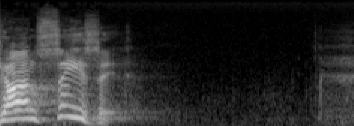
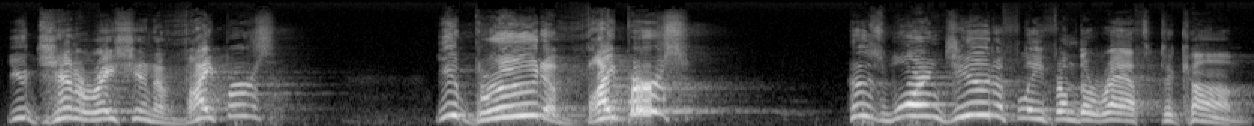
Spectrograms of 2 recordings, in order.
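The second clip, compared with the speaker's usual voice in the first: John's rebuke; 5 semitones higher, 7 dB louder than usual. Retold or imitated. John the Baptist shouting at the crowd, loud rebuke. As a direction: thunder it at them like John the Baptist. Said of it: "he just yells at 'em".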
